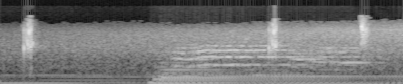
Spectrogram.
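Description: Background music: sustained chords over a steady bass, changing chord a little under a second in, with a few sharp percussion hits.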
